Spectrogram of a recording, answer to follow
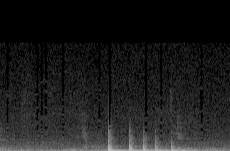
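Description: A microphone being switched on and handled: about five quick knocks in under a second, with a steady low hum that comes in with the first knock.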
